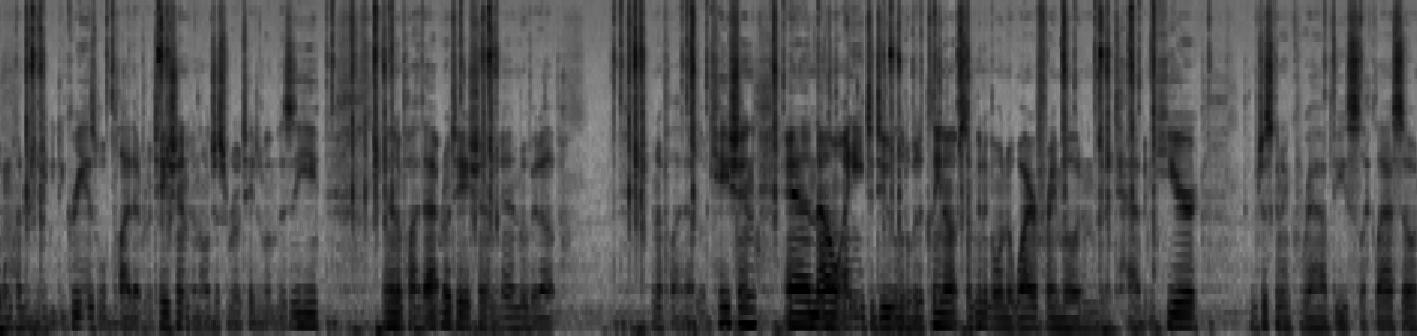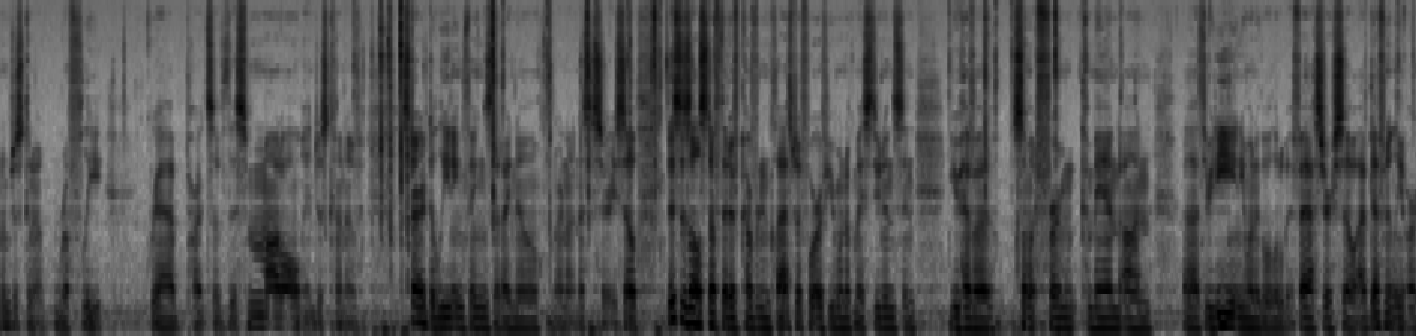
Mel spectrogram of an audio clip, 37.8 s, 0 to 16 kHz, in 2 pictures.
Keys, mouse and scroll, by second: 0.4 ctrl+a, 2.1 r, 5.0 ctrl+a, 6.4 g, 8.4 ctrl+a, 9.4 shift+middle click, 9.7-10.2 shift+scroll up 7, 10.4 shift+middle click, 11.8 z, 13.5 Tab, 14.3 shift+middle click, 14.8 a, 15.1 shift+middle click, 16.0 click, 18.1 click, 23.9 x, 25.5 shift+middle click, 26.8 shift+middle click, 27.2 shift+middle click, 27.3 scroll up 2, 27.6 shift+middle click, 28.3 click, 32.1 shift+middle click, 32.4-32.8 scroll up 3, 33.3 shift+click.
